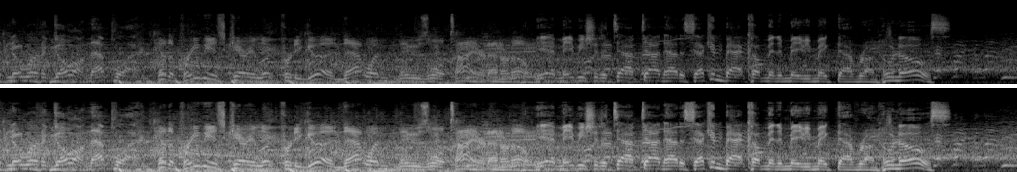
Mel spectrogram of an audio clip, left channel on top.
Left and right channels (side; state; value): left; quieter; 13.2 dB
